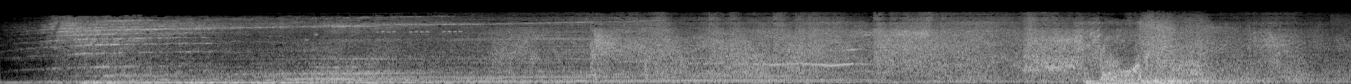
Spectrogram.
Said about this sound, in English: I would pick the sound of the DeLorean from Back to the Future when it travels through time. The three popping sounds and the whoosh.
